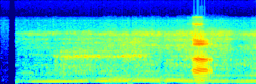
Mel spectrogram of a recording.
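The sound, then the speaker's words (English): A truck drives past outside with a steady, rumbling engine drone that holds at moderate loudness throughout. Near the end, a brief voice sounds over it. “There goes another truck.”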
